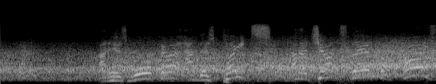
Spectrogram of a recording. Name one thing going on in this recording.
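A stadium crowd erupts in cheers and whistles.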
